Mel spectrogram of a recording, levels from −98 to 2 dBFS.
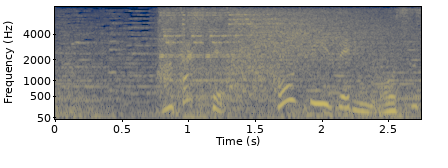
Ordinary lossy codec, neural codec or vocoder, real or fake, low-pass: none; none; real; none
